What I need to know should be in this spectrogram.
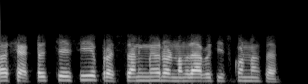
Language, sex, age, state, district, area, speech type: Telugu, male, 18-30, Andhra Pradesh, East Godavari, rural, conversation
